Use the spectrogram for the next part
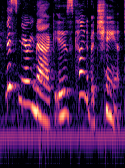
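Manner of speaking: ordinary delivery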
